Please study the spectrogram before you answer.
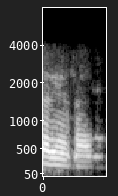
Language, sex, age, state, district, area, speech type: Tamil, male, 60+, Tamil Nadu, Sivaganga, urban, conversation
